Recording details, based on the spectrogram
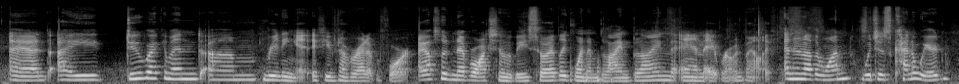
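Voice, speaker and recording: A woman's voice: mid-range voice, slight background noise. A young woman chatting casually to camera as a book vlogger, gushing and slangy, with dramatic emphasis on her words.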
